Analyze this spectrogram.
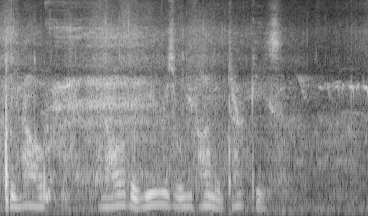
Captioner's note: whispering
